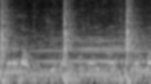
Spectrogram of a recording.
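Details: Cattle from a bull race team on Sapudi Island, Madura, Indonesia: a steady low moo with harmonic bands, broken by sharp knocks near the middle and end, with people talking nearby.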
